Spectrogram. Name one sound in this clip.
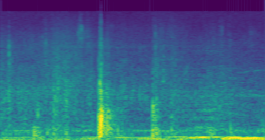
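Footsteps tap on a hard floor nearby.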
